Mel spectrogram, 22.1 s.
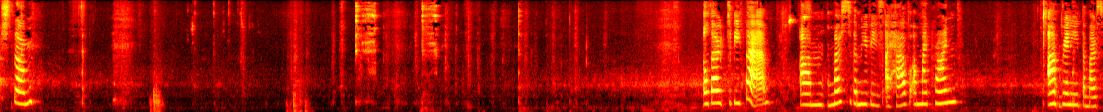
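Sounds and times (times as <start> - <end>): person chewing salad: 1.3 - 2.0, 3.7 - 5.3, 6.5 - 13.7.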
